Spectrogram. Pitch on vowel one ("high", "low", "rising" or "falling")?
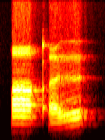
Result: high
